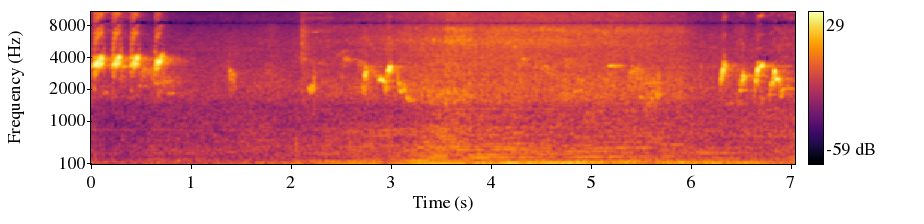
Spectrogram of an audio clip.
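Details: Caged Red-whiskered Bulbul, kept close to a year and already taken to café singing meets, singing vigorously: short bursts of bright, rapid chirping notes at the start and end, separated by a quieter stretch, over low rumbling background noise.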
